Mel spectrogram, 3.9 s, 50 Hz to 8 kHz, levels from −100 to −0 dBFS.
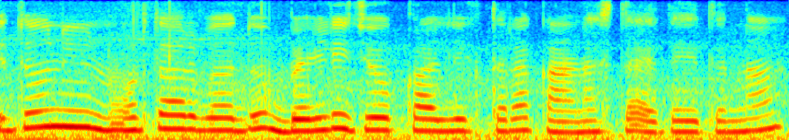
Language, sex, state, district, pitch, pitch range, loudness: Kannada, female, Karnataka, Raichur, 260 Hz, 245-290 Hz, -14 LUFS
